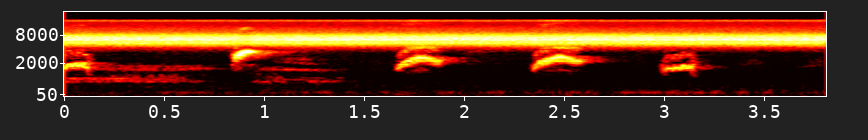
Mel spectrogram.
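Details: Red-whiskered bulbul song used to train the voices of other bulbuls, in the fiery 'căng lửa' style: a few short, arched, slurred whistled notes spaced about half a second apart, over a steady loud high hiss.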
